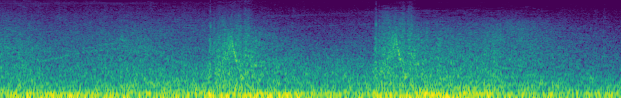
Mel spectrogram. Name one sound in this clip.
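Laser weapons zap and fire.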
